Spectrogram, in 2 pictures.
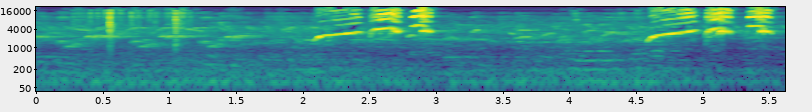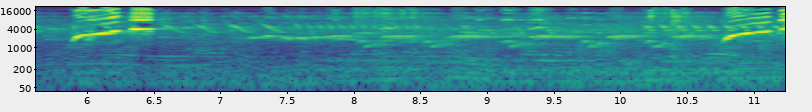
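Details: White-rumped shama singing harsh besetan phrases, a lure for birds silent after moult: rising whistles each tipped with grating rasps, bunched in two groups midway and one more at the end, with faint chatter between.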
